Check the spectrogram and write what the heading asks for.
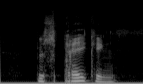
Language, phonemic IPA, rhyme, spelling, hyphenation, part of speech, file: Dutch, /bəˈspreːkɪŋ/, -eːkɪŋ, bespreking, be‧spre‧king, noun, Nl-bespreking.ogg
- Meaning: a discussion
